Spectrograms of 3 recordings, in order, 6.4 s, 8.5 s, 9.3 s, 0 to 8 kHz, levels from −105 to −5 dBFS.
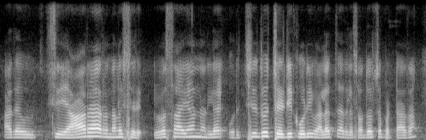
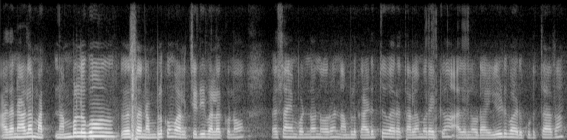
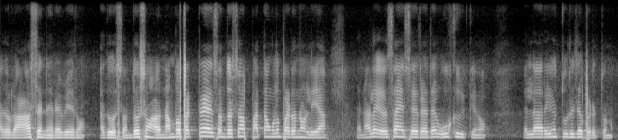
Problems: echo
